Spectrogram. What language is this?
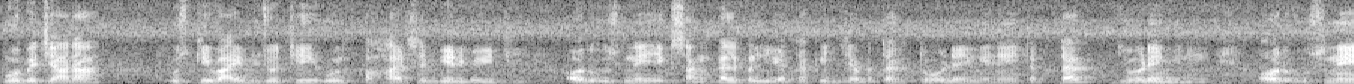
Hindi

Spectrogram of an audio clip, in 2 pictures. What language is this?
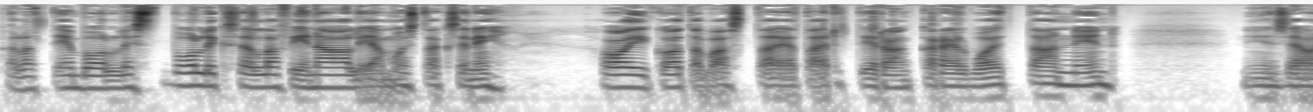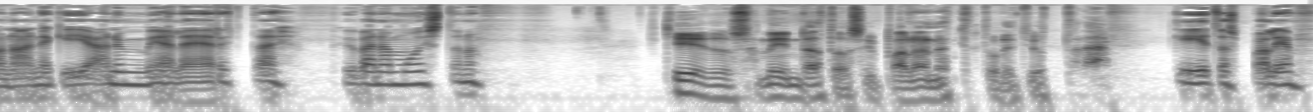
Finnish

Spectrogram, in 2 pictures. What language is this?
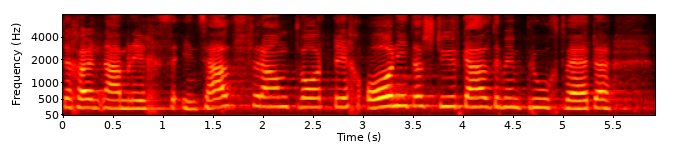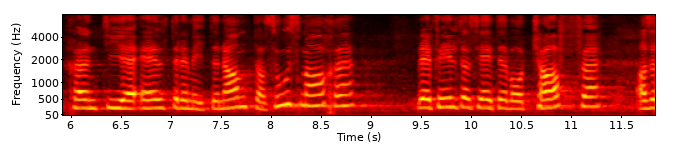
Swiss German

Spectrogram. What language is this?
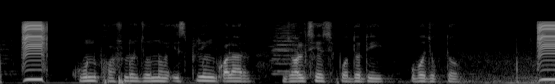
Bangla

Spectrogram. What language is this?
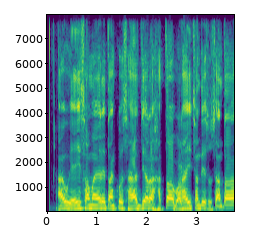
Odia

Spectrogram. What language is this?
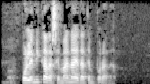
Galician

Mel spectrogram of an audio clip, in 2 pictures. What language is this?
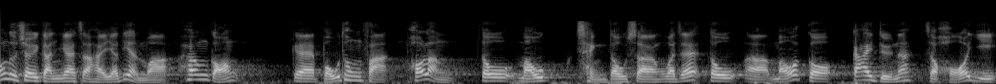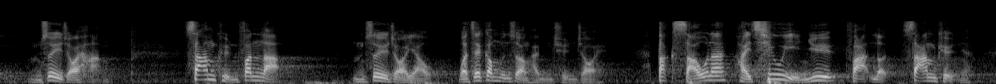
Cantonese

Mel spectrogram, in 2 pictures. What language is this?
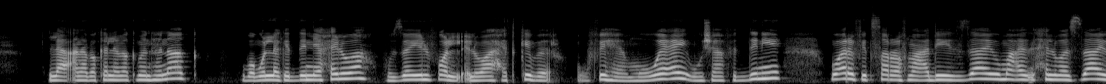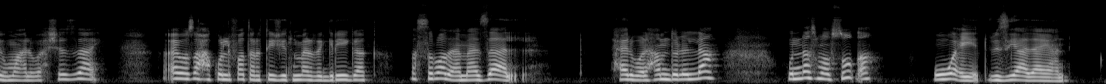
Saidi Arabic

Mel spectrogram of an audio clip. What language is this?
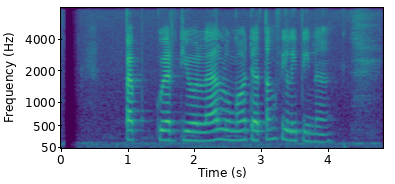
Javanese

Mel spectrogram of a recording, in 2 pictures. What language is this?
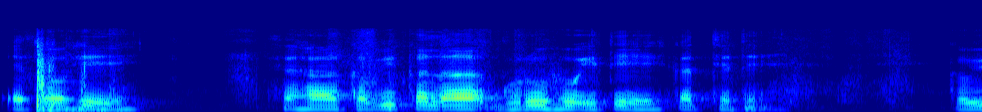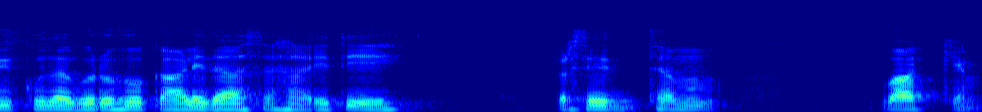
Sanskrit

